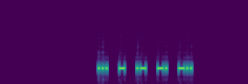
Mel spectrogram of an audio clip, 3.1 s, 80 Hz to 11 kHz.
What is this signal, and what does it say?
Morse code, heard as a keyed tone, about 53 wpm, spaced as for 37 wpm, 700 Hz. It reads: STAND
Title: 2x Character Spacing - Top 300 Words - 50wpm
